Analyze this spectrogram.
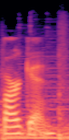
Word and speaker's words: bargain: We stress the first syllable in bargain.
